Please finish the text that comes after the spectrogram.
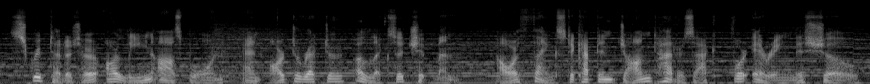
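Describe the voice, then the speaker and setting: A man reading scripted closing credits as a narrator. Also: sits low. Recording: music behind the voice. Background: clear music.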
